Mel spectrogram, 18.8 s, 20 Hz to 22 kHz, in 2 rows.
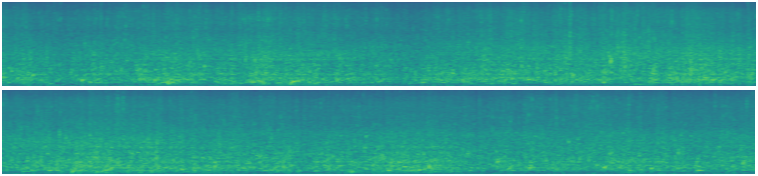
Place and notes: Fish weir and boat roll, Lübbenau, Germany - Water cascading down the fish weir
The fish weir allows fish to move up and down levels in small jumps, although I did not see this happening. Small boats and canoes must be manhandled up and down by dragging over the rollers. I did not see this either.
29 August, 16:03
